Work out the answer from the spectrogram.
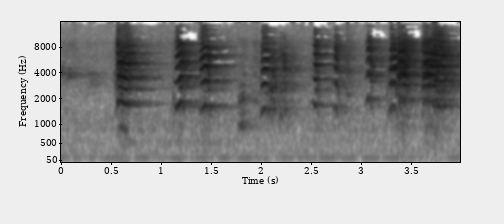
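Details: Harsh, rasping screeches from nanday conures feeding on seed at a backyard feeder, about eight strident calls in four seconds, each sharp and buzzy, over a constant low background hum.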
